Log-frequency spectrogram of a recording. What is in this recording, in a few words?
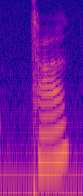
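"can", Mandarin Chinese, second tone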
